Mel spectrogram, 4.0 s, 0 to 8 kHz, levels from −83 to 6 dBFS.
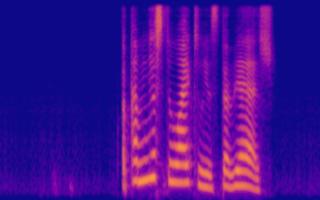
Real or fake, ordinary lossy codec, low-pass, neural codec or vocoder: fake; none; 7.2 kHz; codec, 16 kHz, 0.5 kbps, FreqCodec, larger model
